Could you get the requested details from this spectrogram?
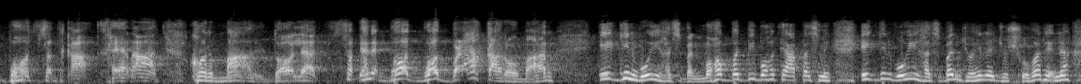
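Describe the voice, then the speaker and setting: Calling out "bolo" so the congregation answers back, a preacher whose voice is high, creaky, and fairly bright delivers a repetitive, emphatic sermon story. It was recorded in an echoey hall with some faint noise.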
